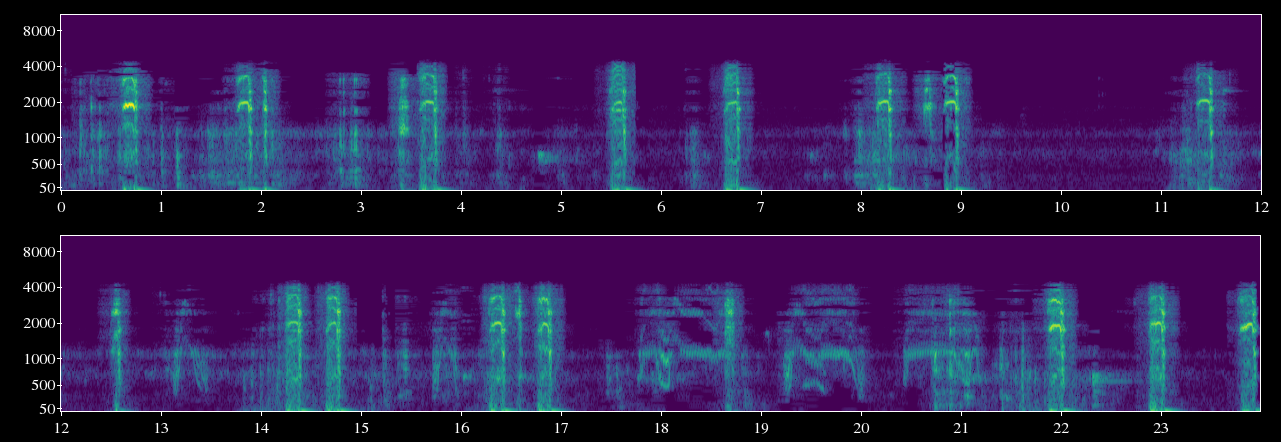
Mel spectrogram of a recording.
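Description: A magpie calls close by in short, harsh bursts.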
